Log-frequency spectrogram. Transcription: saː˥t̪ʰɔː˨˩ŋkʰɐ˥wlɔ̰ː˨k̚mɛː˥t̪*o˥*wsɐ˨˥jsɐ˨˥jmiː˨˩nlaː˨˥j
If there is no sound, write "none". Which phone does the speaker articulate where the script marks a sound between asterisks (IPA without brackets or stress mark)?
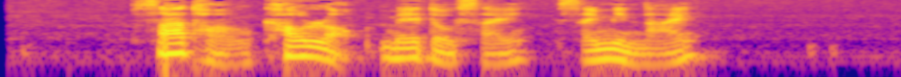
o˨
